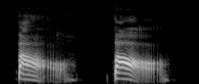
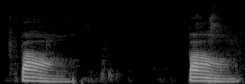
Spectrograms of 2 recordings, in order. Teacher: listen how hard my lips come together with that pressure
